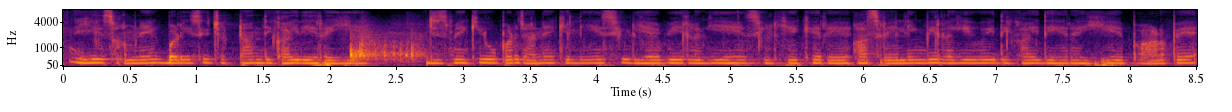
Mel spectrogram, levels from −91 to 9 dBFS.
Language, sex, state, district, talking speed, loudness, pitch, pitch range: Hindi, male, Maharashtra, Dhule, 235 wpm, -20 LUFS, 170 Hz, 165-175 Hz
